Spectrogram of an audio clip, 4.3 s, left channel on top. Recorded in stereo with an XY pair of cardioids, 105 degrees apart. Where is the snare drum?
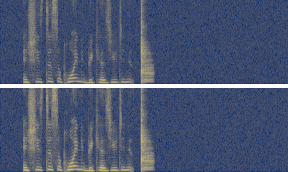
20° right.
